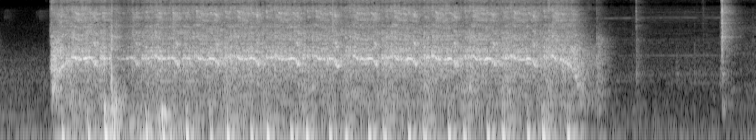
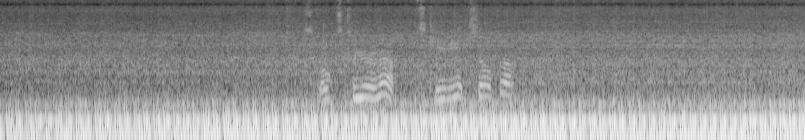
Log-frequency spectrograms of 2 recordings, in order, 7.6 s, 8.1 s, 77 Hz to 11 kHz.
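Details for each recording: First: Harley V-Rod first start in at least four years, new battery, throttle body refitted, fresh 91-octane fuel, old bad gas still in lines: steady starter chug about 2.5 beats per second for five seconds without firing; long crank, no start, cause unconfirmed. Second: Harley V-Rod, about 16,000 on the clock, restored with throttle body fitted, fresh 91-octane fuel and new battery, first start in at least 4 years: deep even V-twin throb, clean blips, no misses; smoking fading as it warms.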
